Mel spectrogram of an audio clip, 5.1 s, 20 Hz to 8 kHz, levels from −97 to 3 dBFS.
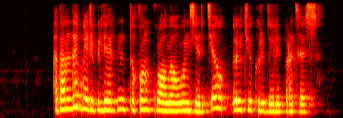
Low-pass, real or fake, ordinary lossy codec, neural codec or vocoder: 7.2 kHz; fake; none; codec, 24 kHz, 3 kbps, HILCodec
